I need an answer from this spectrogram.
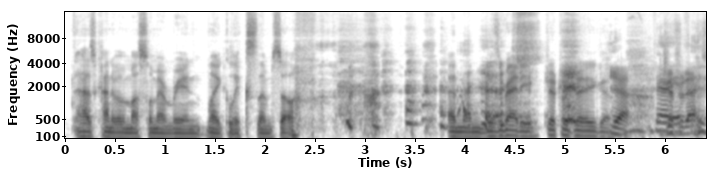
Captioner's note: laughter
